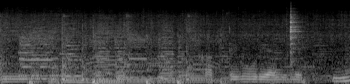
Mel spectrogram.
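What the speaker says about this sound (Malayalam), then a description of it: "അങ്ങനെ ആദ്യത്തെ പീസ് എണ്ണയിൽ ചാടിയിരിക്കുകയാണ്." Banana fritters (pazham pori) frying in hot oil, a steady close sizzle and bubbling crackle running throughout over a loud music bed.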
